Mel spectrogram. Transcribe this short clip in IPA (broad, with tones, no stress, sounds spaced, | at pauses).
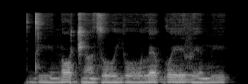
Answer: d iː˨ n ɔ˦ d͡ʒ ã˨ z oː˨ j oː˨ l ɛ˦ ɡʷ eː˦ v e˨ m i˦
